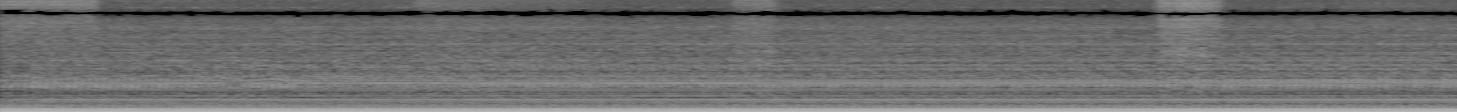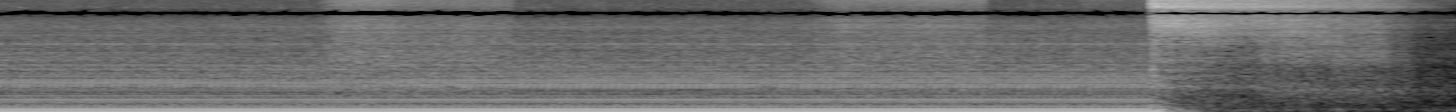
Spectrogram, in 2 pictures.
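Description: An airbrush hisses in short bursts of spraying air.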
